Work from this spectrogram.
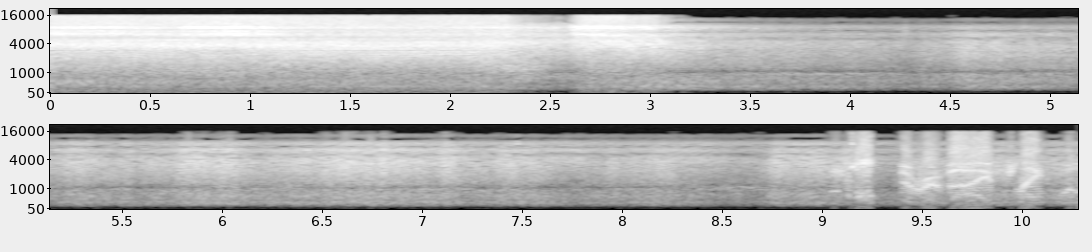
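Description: A video game airdrop plane's engine roars loud and broadband at first, then cuts back to a steady hum, with a voice talking over it and some bursts near the end.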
